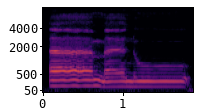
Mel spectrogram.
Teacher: So the waw sakin will stretch the noon with a dhamma.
